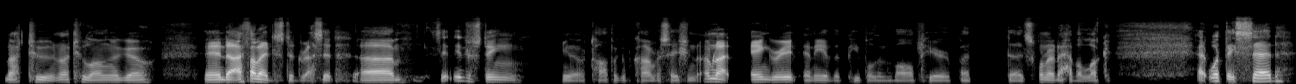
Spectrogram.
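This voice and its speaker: Guy with a stuffy cold voice, lowish, dry close sound, chatting casually and kinda halting. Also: fairly bright tone, no room sound. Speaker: indie creator and channel host. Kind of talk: casual commentary to camera.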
